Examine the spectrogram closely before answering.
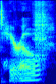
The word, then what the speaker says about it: tarot: this at all yes they're like tarot two row cards and I'm like have you never heard the word Tarot like I feel like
